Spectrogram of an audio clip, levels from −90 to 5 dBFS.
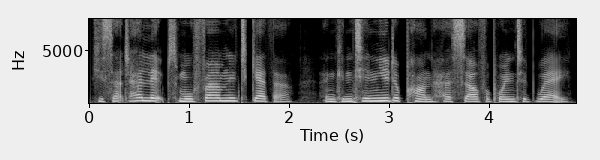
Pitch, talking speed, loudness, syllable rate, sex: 230 Hz, 170 wpm, -18 LUFS, 4.9 syllables/s, female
